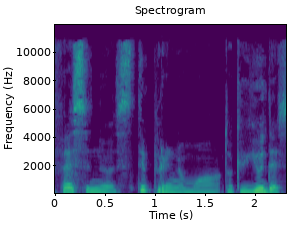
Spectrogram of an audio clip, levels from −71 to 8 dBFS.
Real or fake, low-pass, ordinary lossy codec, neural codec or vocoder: real; 10.8 kHz; AAC, 32 kbps; none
